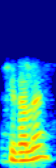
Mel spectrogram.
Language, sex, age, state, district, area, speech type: Bengali, male, 18-30, West Bengal, North 24 Parganas, urban, conversation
